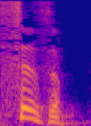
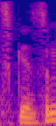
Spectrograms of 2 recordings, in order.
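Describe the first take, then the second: First: The C is silent, starting with an s sound. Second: The C is pronounced as a k sound. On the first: The speaker calls it right. "it's schism. The C is silent" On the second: The speaker calls it wrong. "It's not schism"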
